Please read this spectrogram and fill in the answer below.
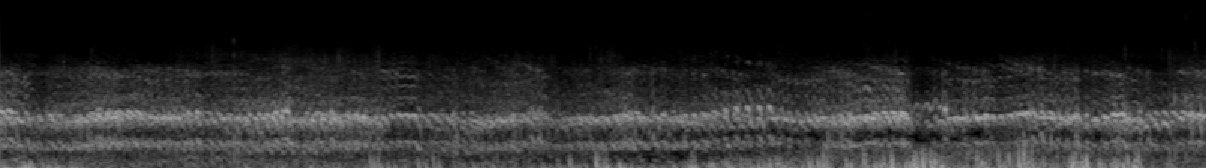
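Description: A dense chorus of many frogs calling at once from a marsh pool, a steady continuous din of overlapping trilling calls.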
